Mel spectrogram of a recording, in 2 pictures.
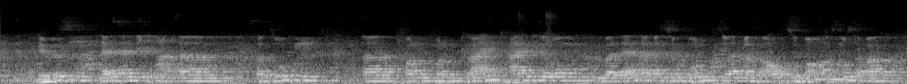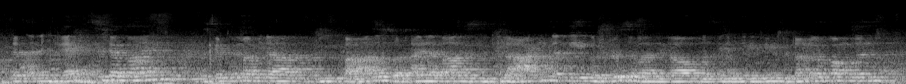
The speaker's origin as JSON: {"language": "German", "region": "Bremen", "country": "Germany", "said": "Ich komme aus Bremen, wir brauchen 10% für den Listenplatz"}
